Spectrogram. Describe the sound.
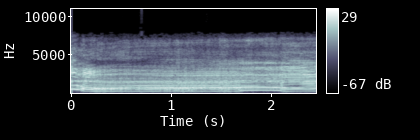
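A voice imitating the loud roar of a motorcycle with a modified muffler, a sustained buzzing, rumbling drone that holds for about two and a half seconds and shifts pitch a couple of times.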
